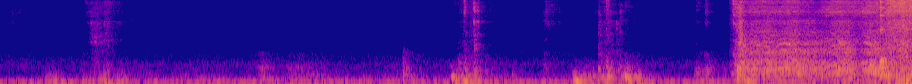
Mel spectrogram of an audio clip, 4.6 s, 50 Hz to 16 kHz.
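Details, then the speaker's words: 1971 Chrysler 300 440 donor engine, new plugs and wires, about six volts at the coil via ballast resistor: uneven cranking with a few short barks and a brief loud catch that dies; cranks and fires but won't keep running. Owner suspects hydrolock, water in a cylinder, or fuel not reaching the carburetor float. "I think we know we're a runner yeah well darn it that was a lot of effort uh we might be hydrolocked so there might be some water in one of the Pistons"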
